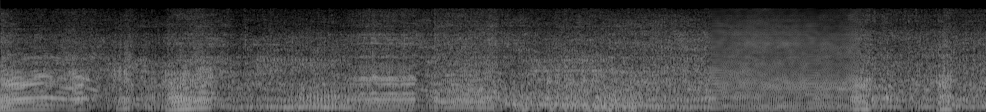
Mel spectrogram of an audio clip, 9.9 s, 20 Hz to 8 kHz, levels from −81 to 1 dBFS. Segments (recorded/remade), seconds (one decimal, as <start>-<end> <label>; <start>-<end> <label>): 0.0-7.1 recorded; 7.1-8.6 remade; 8.6-9.9 recorded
